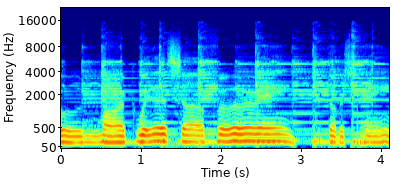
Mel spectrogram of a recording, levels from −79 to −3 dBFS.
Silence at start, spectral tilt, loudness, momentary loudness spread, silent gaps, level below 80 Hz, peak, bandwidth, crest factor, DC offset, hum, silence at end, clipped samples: 0 s; -6.5 dB/octave; -21 LUFS; 8 LU; none; -60 dBFS; -6 dBFS; 15.5 kHz; 14 dB; under 0.1%; none; 0 s; under 0.1%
